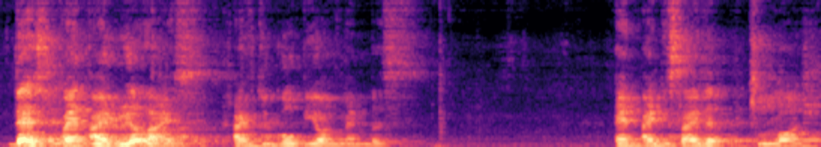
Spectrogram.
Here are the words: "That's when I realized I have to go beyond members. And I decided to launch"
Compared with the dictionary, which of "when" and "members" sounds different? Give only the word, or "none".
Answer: members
